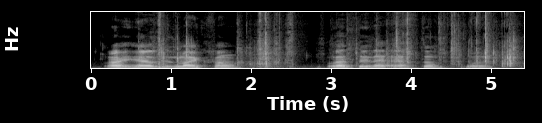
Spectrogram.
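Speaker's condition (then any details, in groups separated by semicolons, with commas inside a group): Ataxic cerebral palsy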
